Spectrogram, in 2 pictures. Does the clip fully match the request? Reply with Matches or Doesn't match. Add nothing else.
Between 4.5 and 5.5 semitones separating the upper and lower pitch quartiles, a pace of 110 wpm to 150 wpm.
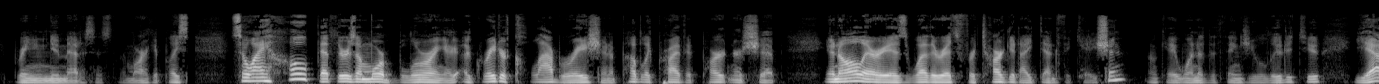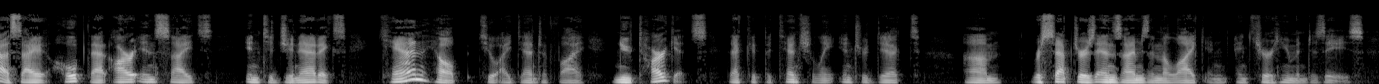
Doesn't match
